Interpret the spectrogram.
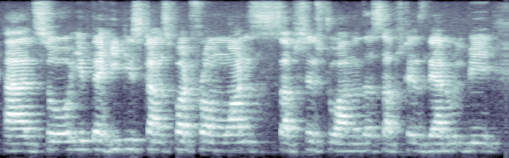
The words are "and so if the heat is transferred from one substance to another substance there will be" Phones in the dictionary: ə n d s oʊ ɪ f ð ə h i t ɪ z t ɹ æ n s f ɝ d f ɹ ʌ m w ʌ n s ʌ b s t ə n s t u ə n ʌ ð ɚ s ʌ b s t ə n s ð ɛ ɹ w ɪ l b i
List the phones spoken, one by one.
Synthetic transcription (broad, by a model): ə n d s oʊ ɪ f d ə h i t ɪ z t ɹ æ n s p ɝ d f ɹ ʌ m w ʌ n s ʌ b s t ə n s t u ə n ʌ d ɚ s ʌ b s t ə n s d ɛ ɹ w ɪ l b i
